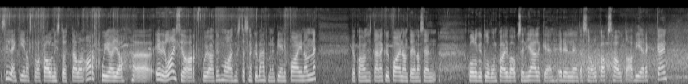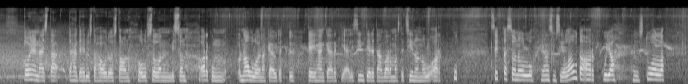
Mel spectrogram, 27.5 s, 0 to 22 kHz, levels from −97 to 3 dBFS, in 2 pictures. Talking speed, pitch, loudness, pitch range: 150 wpm, 195 Hz, -18 LUFS, 185-215 Hz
